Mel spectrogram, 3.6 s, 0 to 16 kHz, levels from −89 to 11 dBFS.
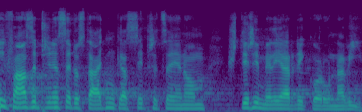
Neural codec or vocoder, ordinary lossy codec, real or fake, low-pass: none; Opus, 32 kbps; real; 10.8 kHz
